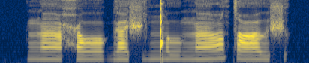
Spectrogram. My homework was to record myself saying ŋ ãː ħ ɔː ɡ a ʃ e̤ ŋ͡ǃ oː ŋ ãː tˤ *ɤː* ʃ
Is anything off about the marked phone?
no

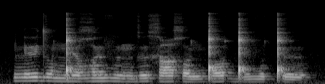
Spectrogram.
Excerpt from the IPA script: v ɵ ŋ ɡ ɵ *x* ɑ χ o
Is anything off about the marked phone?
no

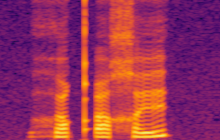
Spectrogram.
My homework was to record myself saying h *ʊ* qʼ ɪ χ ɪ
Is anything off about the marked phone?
no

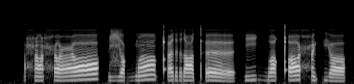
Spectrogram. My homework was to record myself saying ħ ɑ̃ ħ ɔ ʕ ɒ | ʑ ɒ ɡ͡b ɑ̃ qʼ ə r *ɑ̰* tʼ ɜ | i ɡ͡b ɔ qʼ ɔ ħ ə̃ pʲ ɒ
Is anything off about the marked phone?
yes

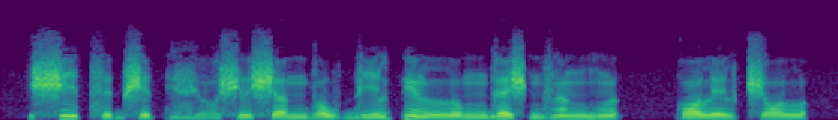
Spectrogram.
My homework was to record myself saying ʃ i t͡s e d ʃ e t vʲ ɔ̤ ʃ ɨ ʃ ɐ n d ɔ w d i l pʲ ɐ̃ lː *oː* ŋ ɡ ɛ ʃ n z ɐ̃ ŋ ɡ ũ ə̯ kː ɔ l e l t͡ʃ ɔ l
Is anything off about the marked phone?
yes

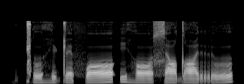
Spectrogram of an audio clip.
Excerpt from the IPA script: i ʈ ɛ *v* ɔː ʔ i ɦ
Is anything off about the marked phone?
yes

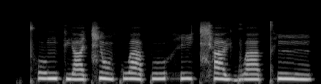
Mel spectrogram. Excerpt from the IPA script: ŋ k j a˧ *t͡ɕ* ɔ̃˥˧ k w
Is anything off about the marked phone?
no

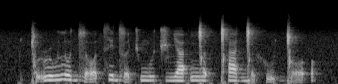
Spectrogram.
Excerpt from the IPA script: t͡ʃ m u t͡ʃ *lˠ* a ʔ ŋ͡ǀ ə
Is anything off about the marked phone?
yes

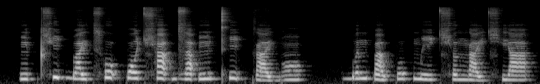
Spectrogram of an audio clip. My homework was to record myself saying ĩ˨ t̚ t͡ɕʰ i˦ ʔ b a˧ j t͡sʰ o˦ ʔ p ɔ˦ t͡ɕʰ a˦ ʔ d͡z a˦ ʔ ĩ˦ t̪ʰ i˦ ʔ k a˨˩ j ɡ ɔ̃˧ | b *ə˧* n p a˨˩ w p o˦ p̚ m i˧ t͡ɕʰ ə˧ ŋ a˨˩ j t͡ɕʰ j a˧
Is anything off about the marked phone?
yes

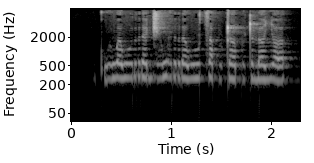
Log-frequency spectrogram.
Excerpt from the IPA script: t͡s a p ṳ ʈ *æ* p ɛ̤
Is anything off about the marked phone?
yes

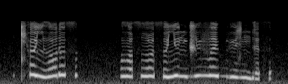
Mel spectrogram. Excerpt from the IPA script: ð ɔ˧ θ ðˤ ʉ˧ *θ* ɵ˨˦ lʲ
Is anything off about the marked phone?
no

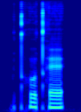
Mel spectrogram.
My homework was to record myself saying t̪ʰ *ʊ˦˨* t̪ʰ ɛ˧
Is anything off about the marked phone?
no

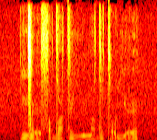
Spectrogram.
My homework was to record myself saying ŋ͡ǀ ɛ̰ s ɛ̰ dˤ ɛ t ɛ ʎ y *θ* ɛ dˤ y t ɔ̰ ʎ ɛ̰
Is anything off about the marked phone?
yes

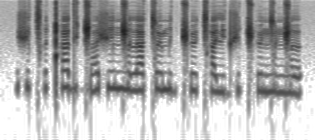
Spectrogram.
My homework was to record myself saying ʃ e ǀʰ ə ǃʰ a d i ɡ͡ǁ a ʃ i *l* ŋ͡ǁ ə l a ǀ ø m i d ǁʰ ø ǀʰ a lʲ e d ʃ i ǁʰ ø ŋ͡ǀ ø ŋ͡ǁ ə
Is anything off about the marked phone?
no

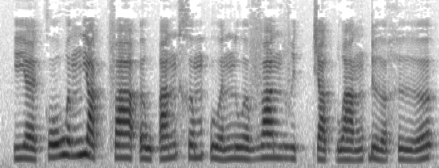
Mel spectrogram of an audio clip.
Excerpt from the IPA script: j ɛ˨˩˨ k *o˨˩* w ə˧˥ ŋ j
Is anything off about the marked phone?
yes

